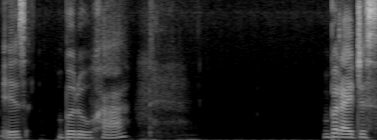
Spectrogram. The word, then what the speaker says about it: Bruja: But the correct pronunciation of the name is Bruja, but I just said Bruja.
